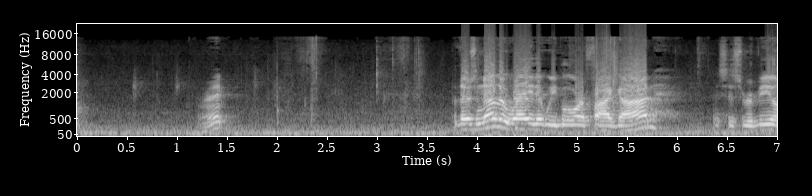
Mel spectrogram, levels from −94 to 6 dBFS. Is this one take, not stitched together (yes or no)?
yes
